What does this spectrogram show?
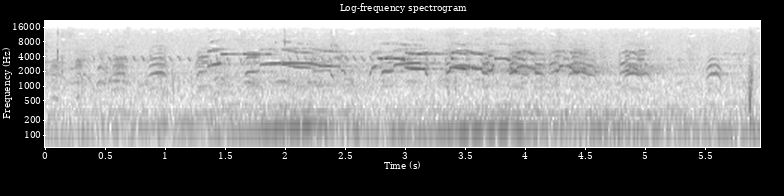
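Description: Small birds chirping, many short quick calls overlapping, over a low steady drone that rises in pitch briefly about two seconds in.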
